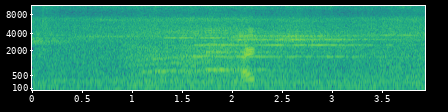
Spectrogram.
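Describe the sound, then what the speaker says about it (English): A metro train pulls in beside a city street lined with very big buildings, a steady rumble with a brief squeal of brakes partway through, heard under a voice. "Yeah, metro came."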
